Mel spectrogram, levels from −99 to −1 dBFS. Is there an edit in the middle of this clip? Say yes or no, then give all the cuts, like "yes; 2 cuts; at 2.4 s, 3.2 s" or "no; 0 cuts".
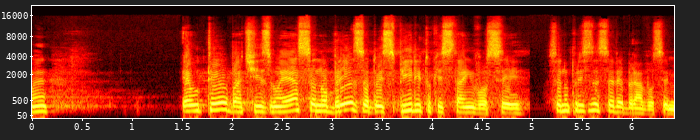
yes; 1 cut; at 5.0 s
